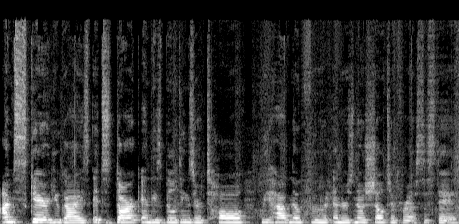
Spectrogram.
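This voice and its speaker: A woman's voice: mid-range voice, level tone, a little slow, a bit bright, natural voice. A woman voicing a timid, anxious little female mouse in a children's story. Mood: scared, weary.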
